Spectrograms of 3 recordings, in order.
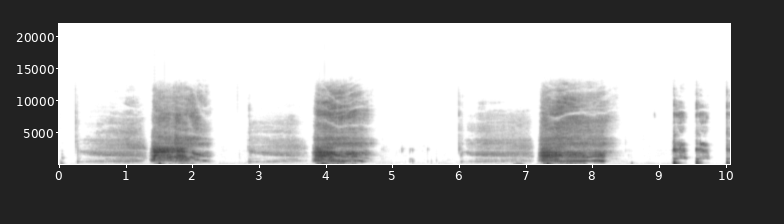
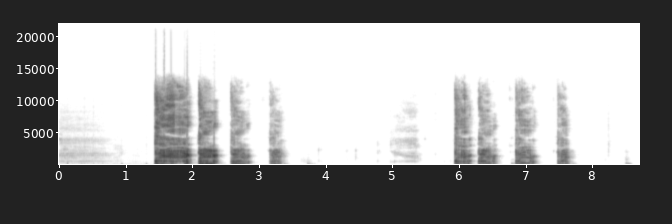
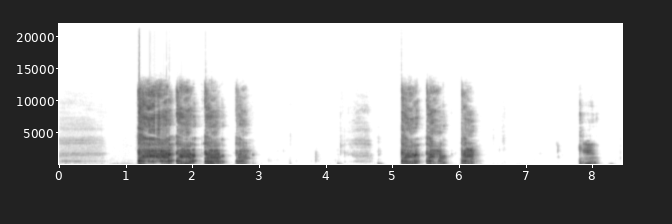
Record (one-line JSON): {"exhalation_length": "10.1 s", "exhalation_amplitude": 30037, "exhalation_signal_mean_std_ratio": 0.45, "three_cough_length": "8.7 s", "three_cough_amplitude": 32768, "three_cough_signal_mean_std_ratio": 0.36, "cough_length": "8.4 s", "cough_amplitude": 32768, "cough_signal_mean_std_ratio": 0.4, "survey_phase": "alpha (2021-03-01 to 2021-08-12)", "age": "18-44", "gender": "Female", "wearing_mask": "Yes", "symptom_cough_any": true, "symptom_shortness_of_breath": true, "symptom_fatigue": true, "symptom_fever_high_temperature": true, "symptom_headache": true, "symptom_change_to_sense_of_smell_or_taste": true, "symptom_loss_of_taste": true, "smoker_status": "Never smoked", "respiratory_condition_asthma": false, "respiratory_condition_other": false, "recruitment_source": "Test and Trace", "submission_delay": "2 days", "covid_test_result": "Positive", "covid_test_method": "RT-qPCR", "covid_ct_value": 12.5, "covid_ct_gene": "ORF1ab gene", "covid_ct_mean": 13.1, "covid_viral_load": "50000000 copies/ml", "covid_viral_load_category": "High viral load (>1M copies/ml)"}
